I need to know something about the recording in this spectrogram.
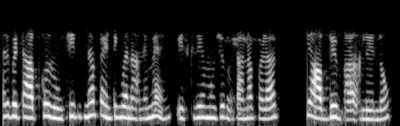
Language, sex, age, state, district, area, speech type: Hindi, female, 18-30, Madhya Pradesh, Harda, urban, conversation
